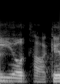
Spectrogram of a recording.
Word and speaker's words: CEO Otaku: How do you pronounce that? I always wonder. – CEO Otaku. It's like CEO, but CEO Otaku. Okay. – Yeah. – The O is double purposed.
